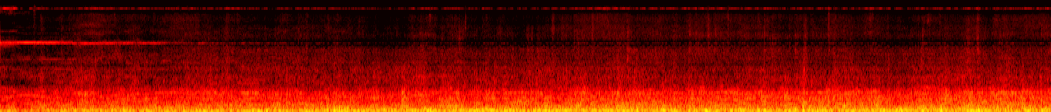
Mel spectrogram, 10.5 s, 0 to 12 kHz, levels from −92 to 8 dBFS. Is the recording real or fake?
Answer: fake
